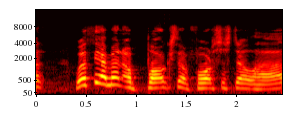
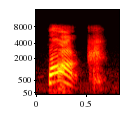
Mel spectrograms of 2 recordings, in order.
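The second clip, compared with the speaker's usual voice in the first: frustrated yell; 11 semitones higher, 7 dB louder than usual. Real, not acted. Sighs then curses loss.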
